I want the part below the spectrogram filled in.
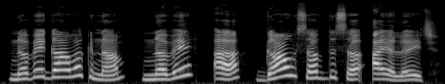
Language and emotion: Maithili, neutral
